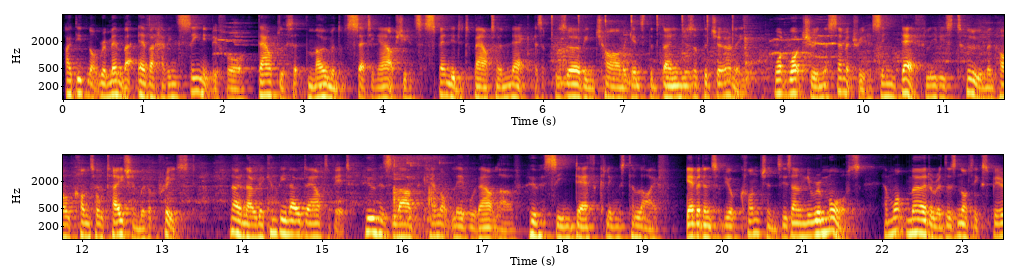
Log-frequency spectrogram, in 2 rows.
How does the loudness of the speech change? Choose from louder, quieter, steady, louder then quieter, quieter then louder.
steady.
